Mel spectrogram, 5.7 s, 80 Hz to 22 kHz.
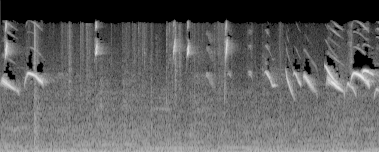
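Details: In Brazil in 2021, Green-winged saltators (Saltator similis) in a singing contest trade loud, clear whistled phrases, several birds overlapping in bright rising and falling notes with little background noise.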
